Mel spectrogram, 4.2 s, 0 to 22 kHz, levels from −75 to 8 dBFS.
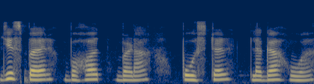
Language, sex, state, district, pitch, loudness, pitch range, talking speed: Hindi, female, Himachal Pradesh, Shimla, 215 Hz, -19 LUFS, 205-230 Hz, 100 wpm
